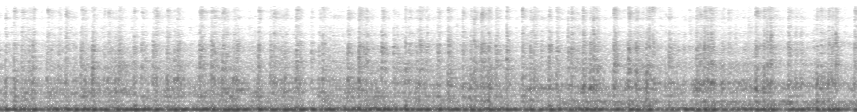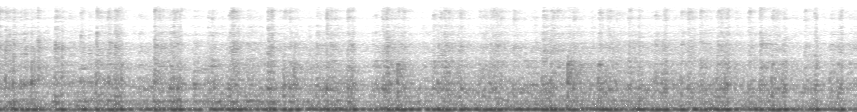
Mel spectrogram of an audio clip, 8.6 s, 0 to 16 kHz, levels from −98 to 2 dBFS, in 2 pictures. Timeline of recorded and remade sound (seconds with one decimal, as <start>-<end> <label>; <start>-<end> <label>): 0.0-1.7 recorded; 1.7-2.2 remade; 2.2-8.6 recorded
